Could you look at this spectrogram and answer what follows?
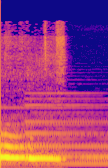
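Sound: cat meowing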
